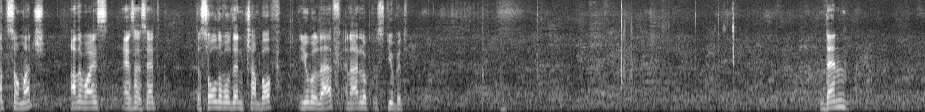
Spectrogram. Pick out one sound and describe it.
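A middle-aged man speaks calmly and clearly close by.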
